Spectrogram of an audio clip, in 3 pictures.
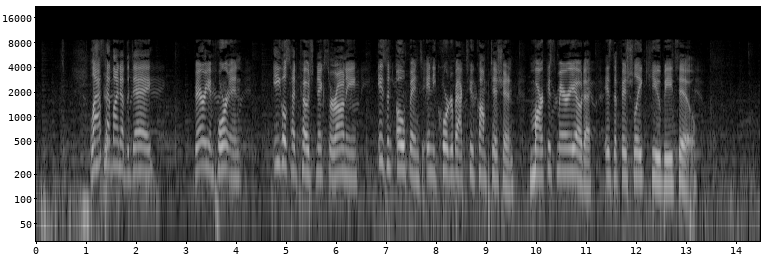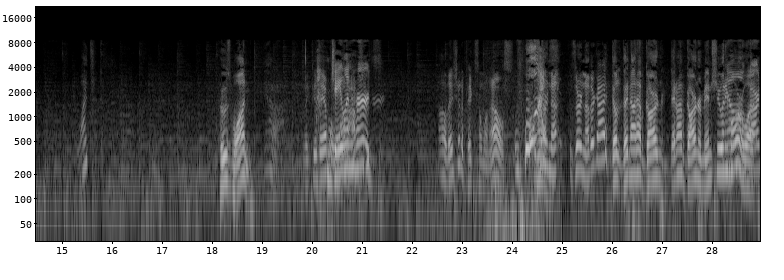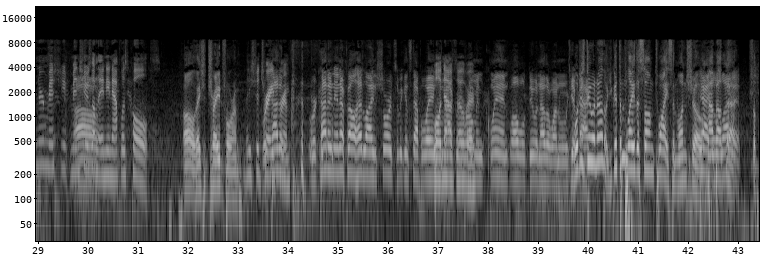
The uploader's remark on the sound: live from Isotopes Park.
